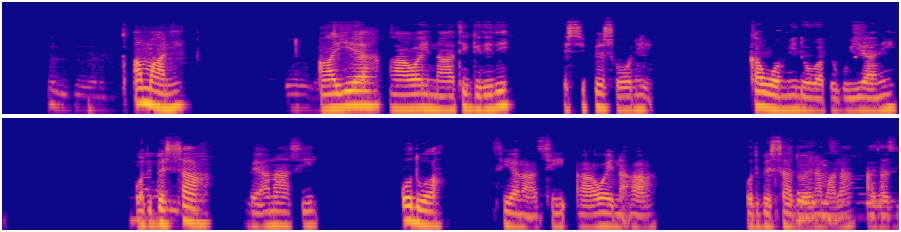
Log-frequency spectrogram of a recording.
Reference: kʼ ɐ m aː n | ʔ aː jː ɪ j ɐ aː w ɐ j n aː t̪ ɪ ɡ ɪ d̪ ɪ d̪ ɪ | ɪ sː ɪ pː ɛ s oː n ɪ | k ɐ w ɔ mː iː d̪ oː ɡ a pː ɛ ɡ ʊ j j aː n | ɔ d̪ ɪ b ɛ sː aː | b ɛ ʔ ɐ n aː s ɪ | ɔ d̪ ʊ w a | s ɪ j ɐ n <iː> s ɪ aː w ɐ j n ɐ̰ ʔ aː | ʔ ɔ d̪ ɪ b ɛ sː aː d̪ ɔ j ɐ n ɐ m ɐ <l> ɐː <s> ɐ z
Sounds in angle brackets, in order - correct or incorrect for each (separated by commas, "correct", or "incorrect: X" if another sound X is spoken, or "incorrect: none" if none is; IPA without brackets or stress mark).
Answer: incorrect: aː, correct, incorrect: z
